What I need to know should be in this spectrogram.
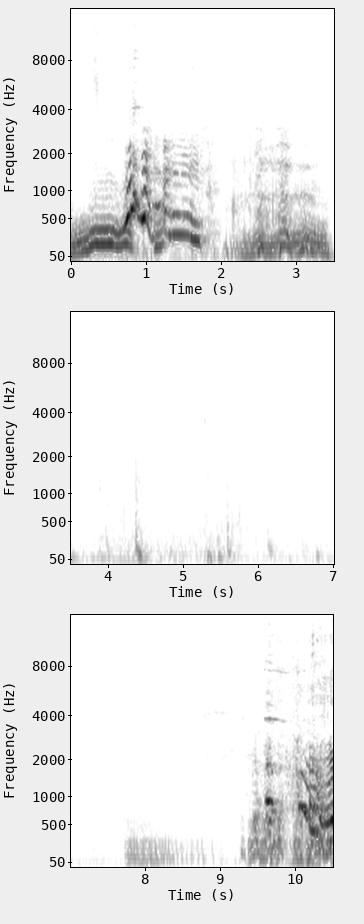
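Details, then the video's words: Siberian Huskies arguing and being dramatic on a cosy night in: loud, wavering howl-like yowls rising and falling in pitch for about three seconds, a pause with faint thumps and a low murmur, then another rising vocal burst at the end. "Huskies being dramatic and weird | Funny husky argument"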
